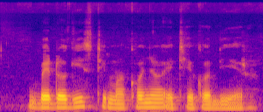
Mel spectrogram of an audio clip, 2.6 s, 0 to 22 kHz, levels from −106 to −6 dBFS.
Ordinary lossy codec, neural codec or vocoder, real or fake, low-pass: none; none; real; 19.8 kHz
